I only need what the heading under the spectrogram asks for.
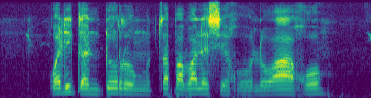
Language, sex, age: Tswana, male, 23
